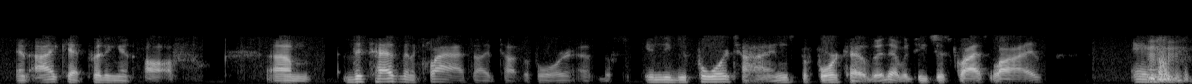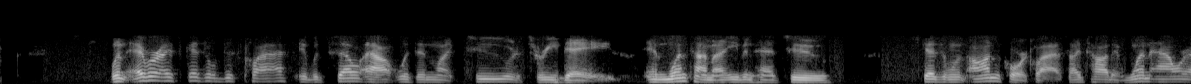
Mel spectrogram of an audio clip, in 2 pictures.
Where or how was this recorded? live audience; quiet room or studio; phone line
phone line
